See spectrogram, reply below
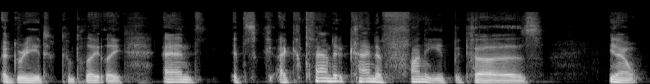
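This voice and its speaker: A man with a low voice hosts a casual review chat. He speaks informally, with loose asides and repeated phrases. The recording is dry and free of room sound. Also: dry recording. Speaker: podcast host.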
